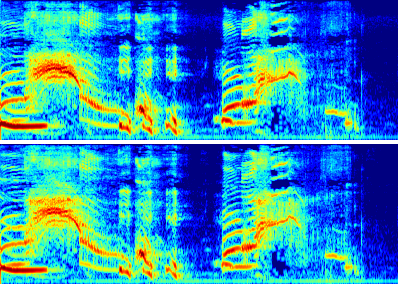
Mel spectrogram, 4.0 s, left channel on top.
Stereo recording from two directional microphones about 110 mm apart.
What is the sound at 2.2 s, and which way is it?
Babbling, centre (ahead or behind).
